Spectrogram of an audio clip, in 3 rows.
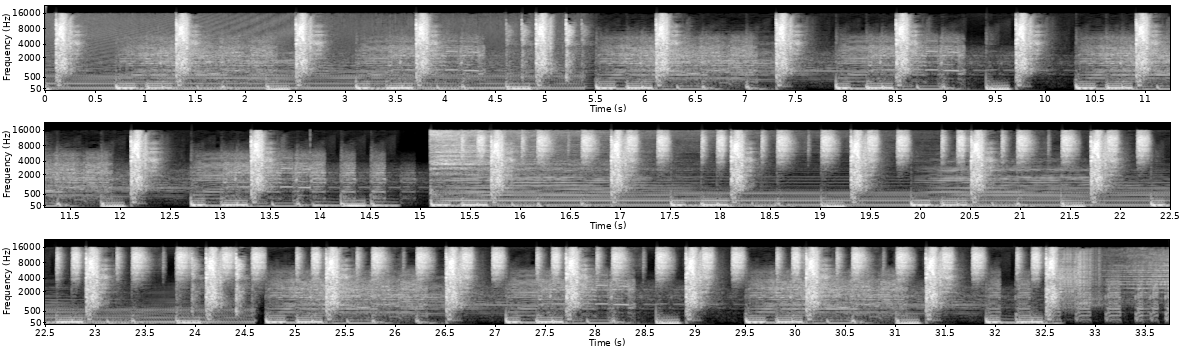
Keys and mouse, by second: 0.2 click, 0.4 h, 0.6 Tab, 0.8 KP_1, 1.6 click, 2.1 e, 2.8 ctrl+Tab, 3.1 click, 3.5 p, 4.0 click, 5.1 Tab, 5.5 a, 5.7 KP_1, 5.9 z, 6.6 click, 7.5-8.9 typing, 9.5 middle click, 10.3 ctrl+r, 11.2 middle click, 11.4 KP_1, 11.6 z, 12.2 click, 12.7 z, 12.9 click, 13.4 ctrl+r, 14.6 click, 15.2 s, 16.1 ctrl+r, 16.5 click, 16.8 z, 17.1 Tab, 17.5 h, 17.8 Tab, 18.5 a, 19.5 KP_1, 19.7 z, 20.1 ctrl+shift+b, 21.4 z, 21.9 i, 23.4 click, 23.7 i, 24.5 alt+s, 25.3 click, 26.2 ctrl+2, 27.0 click, 27.3 middle click, 27.4 click, 27.8 middle click, 28.0 click, 28.3 click, 28.6 i, 29.3 alt+s, 30.1 i, 31.3 KP_1, 31.5 z, 31.9 click, 32.1 z, 32.8 alt+s, 33.6 middle click.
